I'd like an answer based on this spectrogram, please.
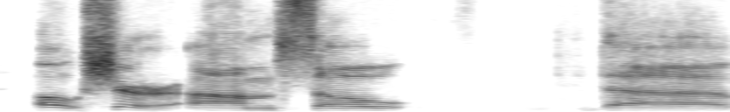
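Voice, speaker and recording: Bright and sharp in tone, a man's voice moves with ordinary pitch variation, the sound dry and close with no echo. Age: 60s. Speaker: writer and software engineer. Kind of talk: interview. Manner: halting, many fillers.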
